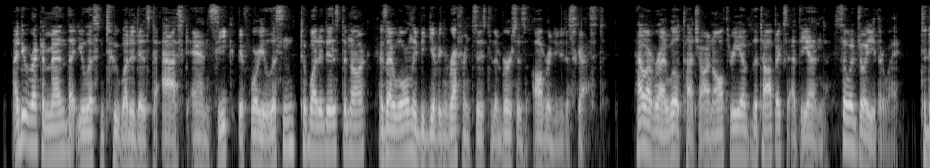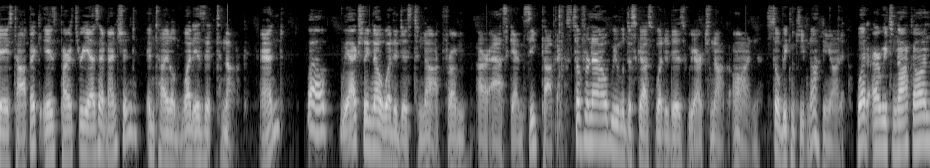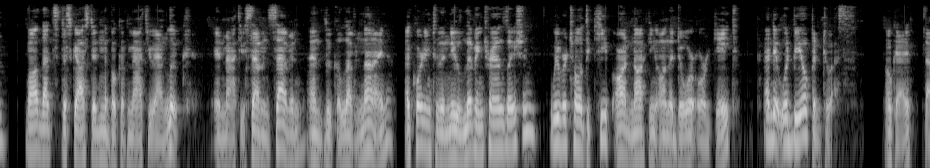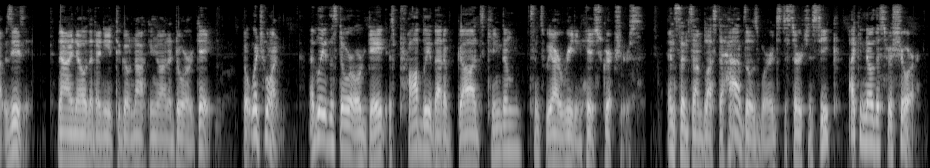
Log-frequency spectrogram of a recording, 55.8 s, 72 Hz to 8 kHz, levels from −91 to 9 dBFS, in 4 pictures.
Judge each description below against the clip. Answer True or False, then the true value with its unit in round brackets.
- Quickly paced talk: True (225 wpm)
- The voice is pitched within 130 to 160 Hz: False (120 Hz)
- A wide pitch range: True (6.6 semitones)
